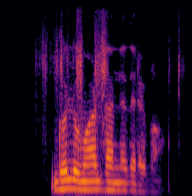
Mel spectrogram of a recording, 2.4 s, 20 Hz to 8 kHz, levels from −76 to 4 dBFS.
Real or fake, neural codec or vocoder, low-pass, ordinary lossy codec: real; none; 7.2 kHz; Opus, 16 kbps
